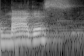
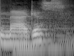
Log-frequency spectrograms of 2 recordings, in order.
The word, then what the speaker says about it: Magus: lately notice Samurai there another a Magnus or Magus that's how you pronounce it Magus a squire from Final Fantasy Tactics again another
